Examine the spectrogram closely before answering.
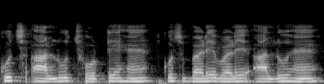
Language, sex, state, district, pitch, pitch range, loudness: Hindi, male, Jharkhand, Deoghar, 140 Hz, 135-150 Hz, -15 LUFS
